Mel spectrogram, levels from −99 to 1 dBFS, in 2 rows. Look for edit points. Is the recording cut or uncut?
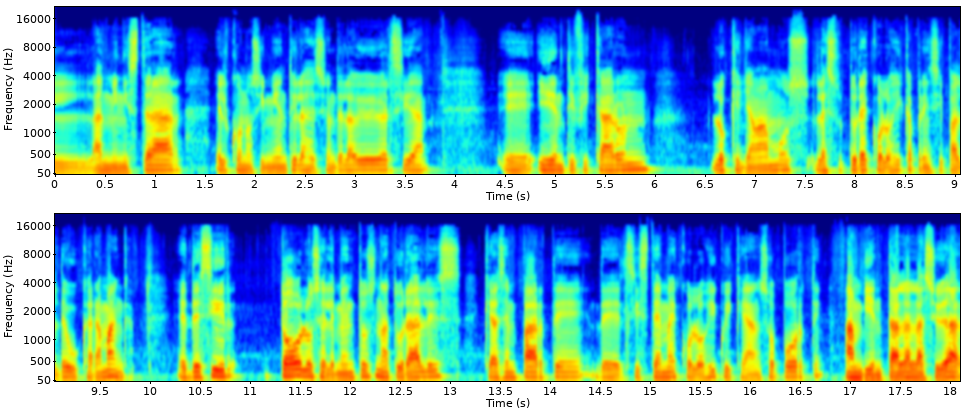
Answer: uncut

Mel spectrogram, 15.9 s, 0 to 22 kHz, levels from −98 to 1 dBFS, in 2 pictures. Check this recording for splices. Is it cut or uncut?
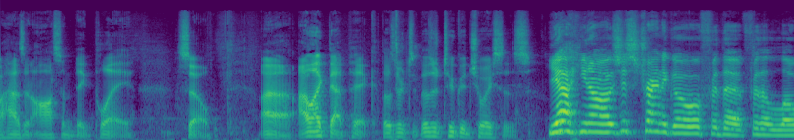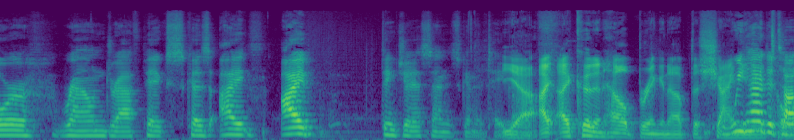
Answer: cut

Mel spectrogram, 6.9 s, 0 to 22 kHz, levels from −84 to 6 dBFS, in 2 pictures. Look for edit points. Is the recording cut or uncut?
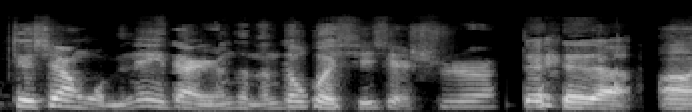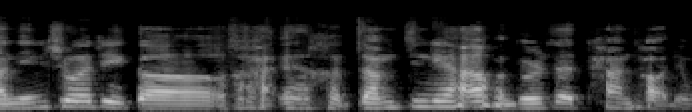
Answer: uncut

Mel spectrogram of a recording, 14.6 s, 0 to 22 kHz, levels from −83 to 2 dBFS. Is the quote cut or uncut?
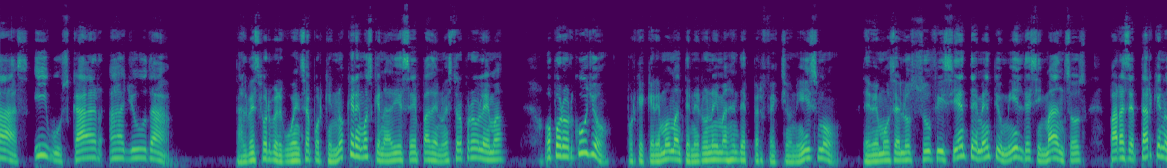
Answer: cut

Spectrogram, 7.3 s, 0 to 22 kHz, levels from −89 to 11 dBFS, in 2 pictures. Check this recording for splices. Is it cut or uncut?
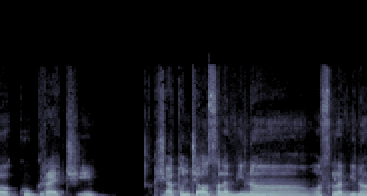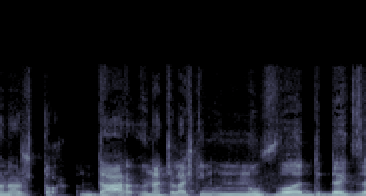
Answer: cut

